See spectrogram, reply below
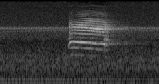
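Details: Blue Jay, one of an influx during fall migration, molting its head feathers, gives one harsh rasping note of about a third of a second before sunrise by a lake at George Wyth State Park, Iowa; high whine and low rumble, possibly highway noise, underneath.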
